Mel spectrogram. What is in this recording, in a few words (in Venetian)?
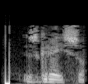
"sgreso", Veneto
